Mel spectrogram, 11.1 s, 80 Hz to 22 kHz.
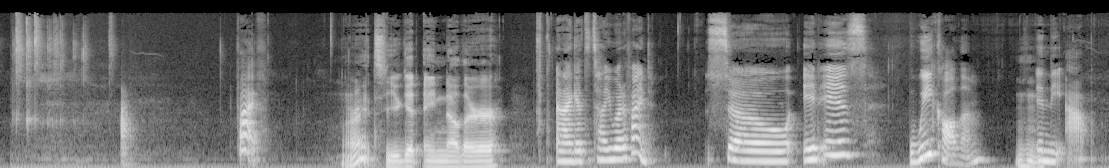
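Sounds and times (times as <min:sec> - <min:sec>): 
low steady hum: 0:00.0 - 0:11.0
dice rattling across a hard surface: 0:00.1 - 0:01.2
speech: 0:03.5 - 0:11.0.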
